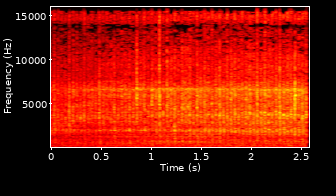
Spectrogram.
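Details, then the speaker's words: Citroën C5 1.6 HDi 110 diesel: light, fast metallic ticking over the clatter at start-up and idle, located near the injectors. Changing the injector seals made no difference; the owner suspects the timing chain. Cause not confirmed. "voilà c'est je ne sais pas si vous l'avez entendu c'est le premier petit cliquetis et quand on entend que l'on entend démarrage"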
